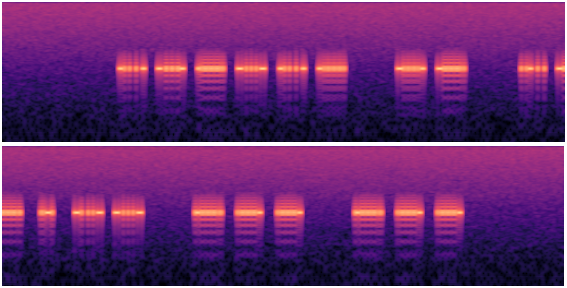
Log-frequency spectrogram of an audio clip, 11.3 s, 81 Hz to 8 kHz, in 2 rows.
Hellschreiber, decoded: VA2NVC DE YB1WN 599 599

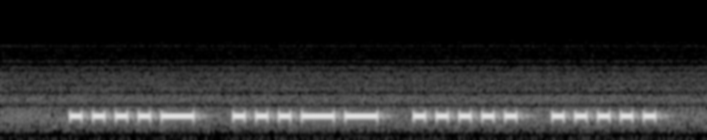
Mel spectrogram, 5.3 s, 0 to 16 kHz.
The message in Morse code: 4355

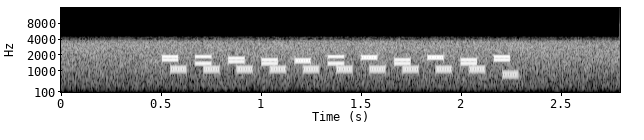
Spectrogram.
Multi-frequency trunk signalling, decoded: 97523702029

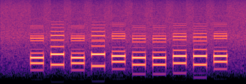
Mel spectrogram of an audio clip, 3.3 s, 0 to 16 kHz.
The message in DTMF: 7673044850

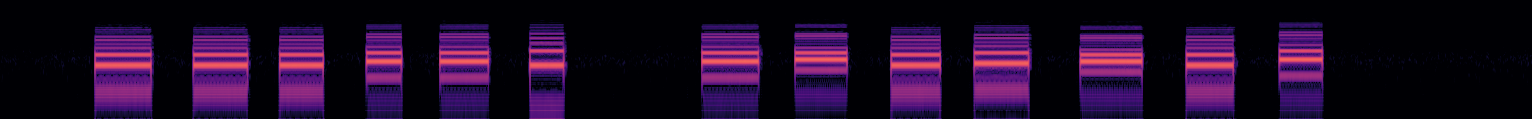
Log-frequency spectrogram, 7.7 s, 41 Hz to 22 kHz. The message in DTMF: 111883 801571#

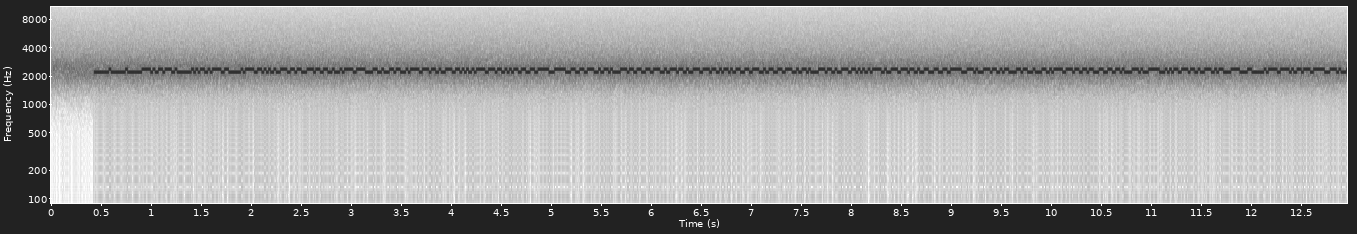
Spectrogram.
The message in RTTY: SEVERAL PEOPLE ARE SITTING IN A DINING AREA WITH BLUE LIGHTS ABOVE …

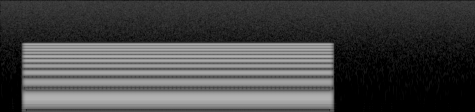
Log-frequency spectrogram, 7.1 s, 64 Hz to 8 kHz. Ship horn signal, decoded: 1 long

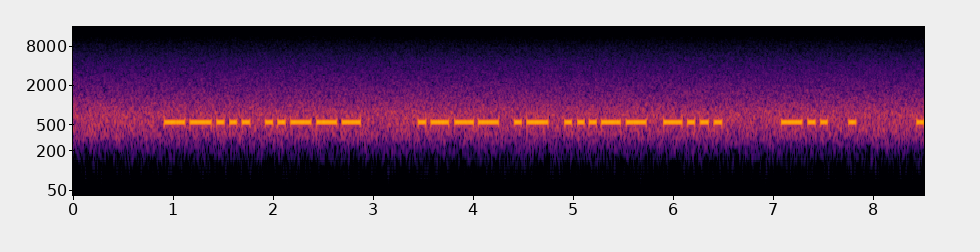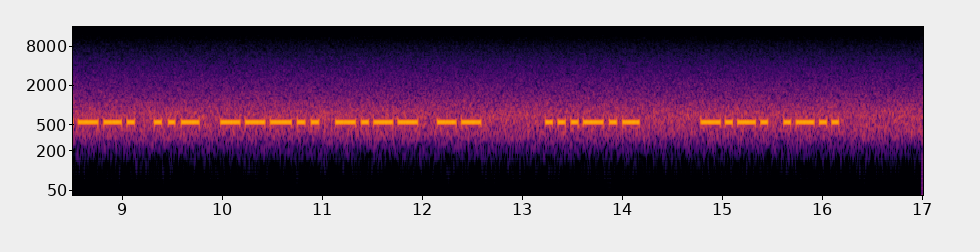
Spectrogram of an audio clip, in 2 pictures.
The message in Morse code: 72 JA3B DE PU8YM <SK> CL

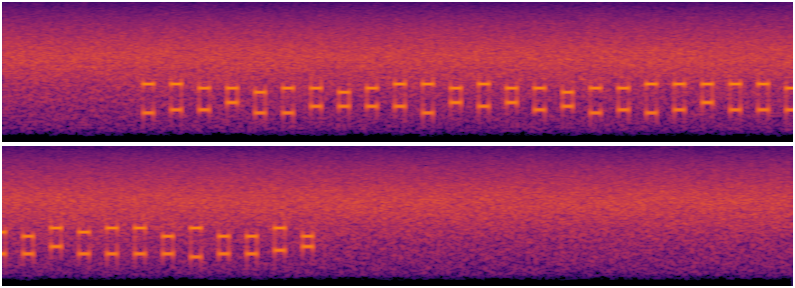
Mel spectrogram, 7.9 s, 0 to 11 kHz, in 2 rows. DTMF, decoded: 36501287893090572536#6654#56643449*

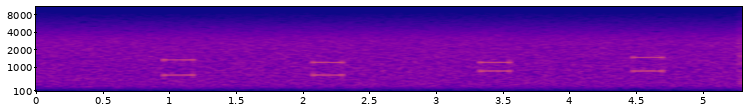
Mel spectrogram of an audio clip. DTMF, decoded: 2 1 7 9

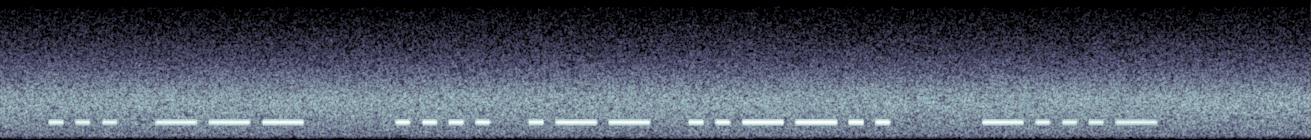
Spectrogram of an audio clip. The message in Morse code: SO HW? <BT>

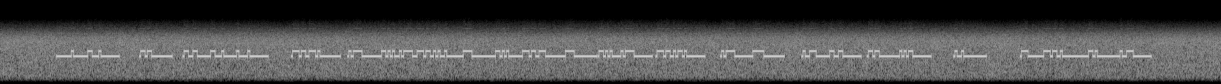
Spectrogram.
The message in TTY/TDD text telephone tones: CLICK HERE FOR MORE DETAILS. GA

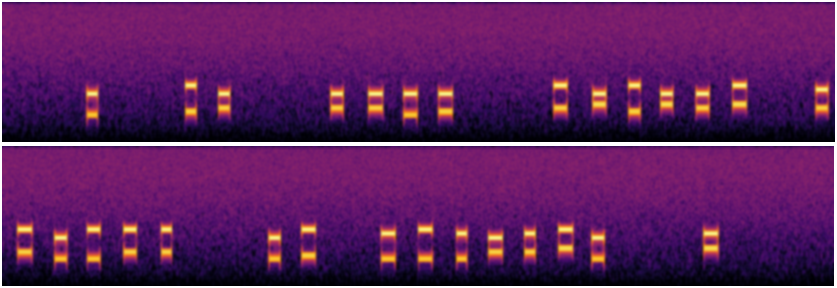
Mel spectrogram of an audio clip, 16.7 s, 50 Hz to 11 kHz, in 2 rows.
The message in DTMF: 1 67 7714 9*6*7# 891399 16 23278#1 0

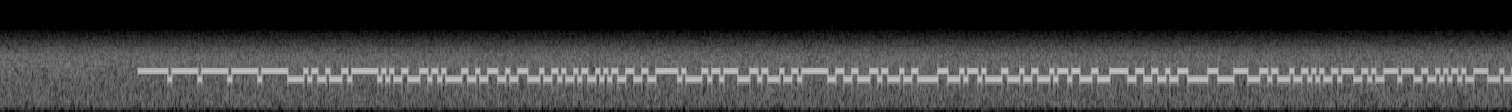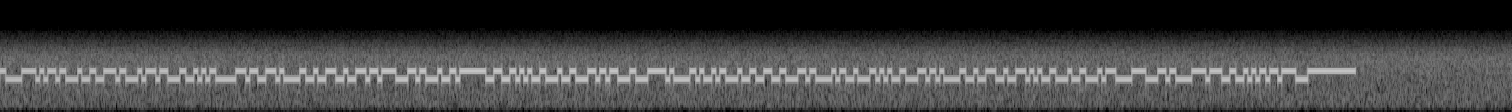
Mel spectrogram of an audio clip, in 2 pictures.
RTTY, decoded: SNELL DRIVE, IN THE HAMILTON SUBURB OF CHARTWELL, IS NAMED IN SNELLS HONOUR.

